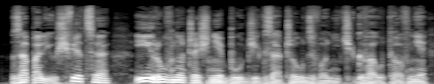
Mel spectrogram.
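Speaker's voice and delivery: usual speaking voice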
